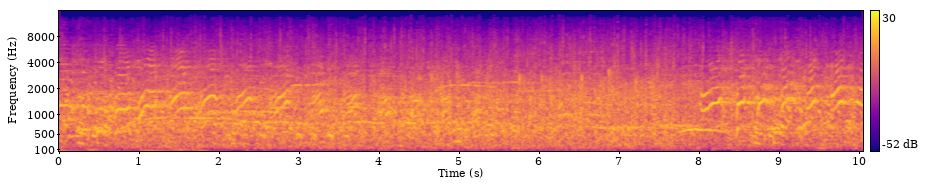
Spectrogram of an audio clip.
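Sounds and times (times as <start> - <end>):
applause: 0.0 - 10.0
audience laughing: 0.0 - 10.0.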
